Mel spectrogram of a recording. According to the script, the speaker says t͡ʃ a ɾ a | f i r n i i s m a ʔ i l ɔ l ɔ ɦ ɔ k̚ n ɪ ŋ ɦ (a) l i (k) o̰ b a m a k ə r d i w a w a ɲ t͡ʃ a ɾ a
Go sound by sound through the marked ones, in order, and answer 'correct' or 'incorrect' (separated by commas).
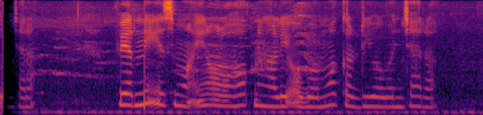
correct, incorrect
